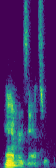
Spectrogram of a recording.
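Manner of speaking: plain reading voice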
